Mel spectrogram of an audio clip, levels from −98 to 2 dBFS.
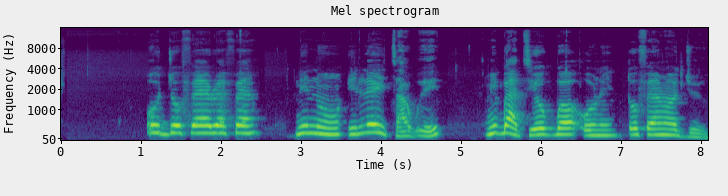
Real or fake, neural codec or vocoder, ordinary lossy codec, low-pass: real; none; none; 14.4 kHz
